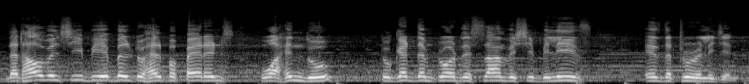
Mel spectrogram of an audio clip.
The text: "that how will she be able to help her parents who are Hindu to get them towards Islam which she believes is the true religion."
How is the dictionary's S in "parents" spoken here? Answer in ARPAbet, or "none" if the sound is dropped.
S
